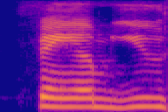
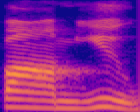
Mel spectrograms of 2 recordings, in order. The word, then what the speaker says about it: FAMU: FAMU or something where she clearly didn't know how to pronounce it how we would pronounce it fam you she said f you but she was very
